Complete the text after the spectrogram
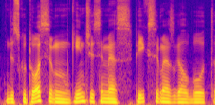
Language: Lithuanian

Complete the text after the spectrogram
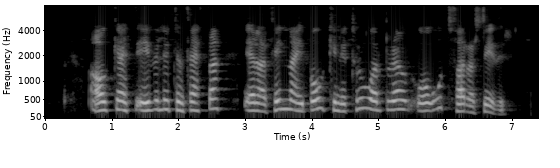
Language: Icelandic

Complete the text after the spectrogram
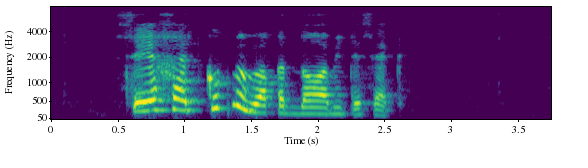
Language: Bashkir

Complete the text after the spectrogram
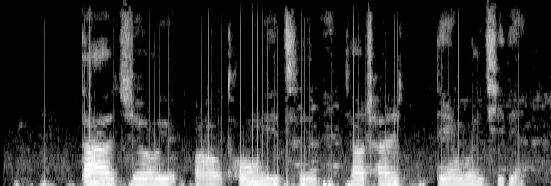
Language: Chinese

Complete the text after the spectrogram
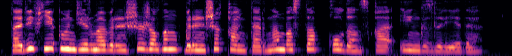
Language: Kazakh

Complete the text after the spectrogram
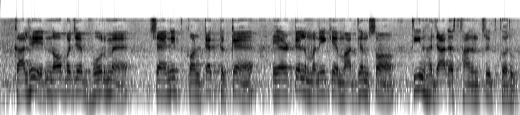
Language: Maithili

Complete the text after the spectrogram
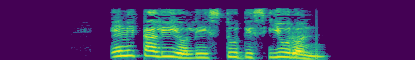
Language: Esperanto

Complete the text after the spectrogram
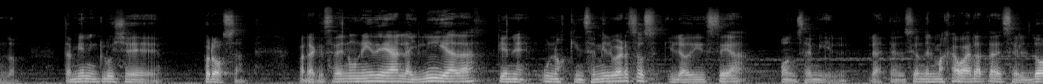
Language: Spanish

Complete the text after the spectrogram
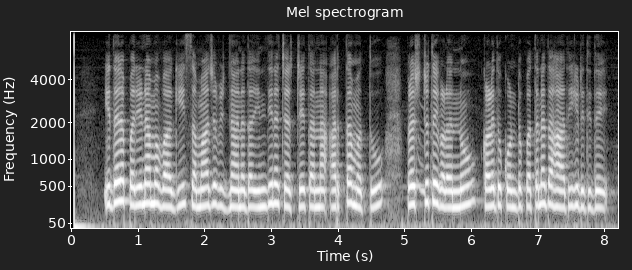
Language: Kannada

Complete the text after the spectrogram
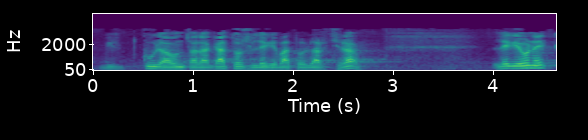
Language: Basque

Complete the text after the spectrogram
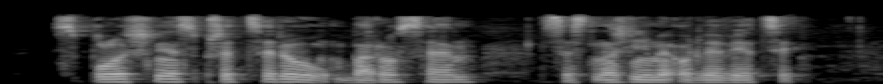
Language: Czech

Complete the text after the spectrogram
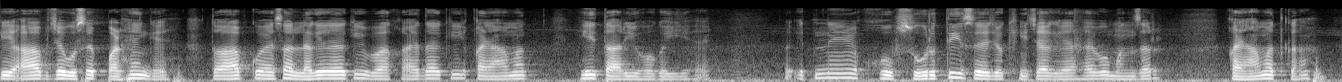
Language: Urdu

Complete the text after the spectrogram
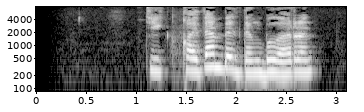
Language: Bashkir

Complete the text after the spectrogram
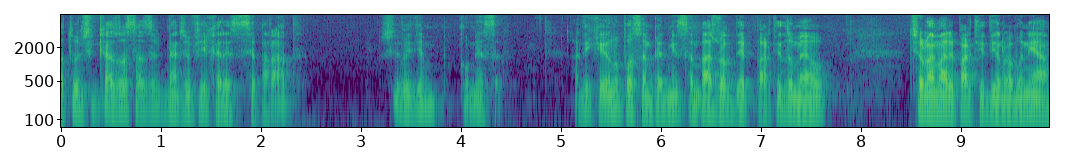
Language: Romanian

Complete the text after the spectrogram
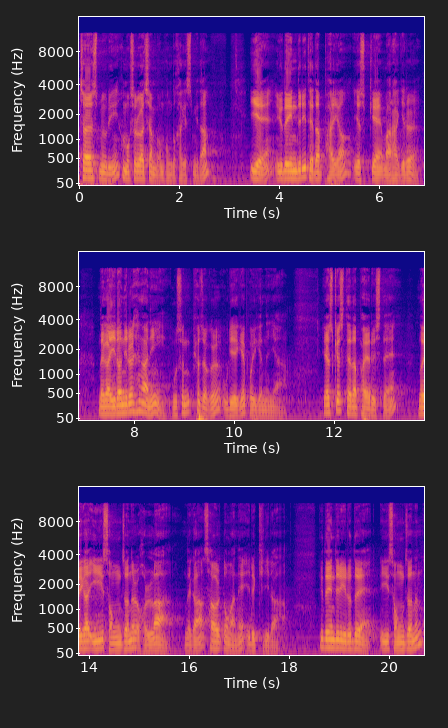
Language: Korean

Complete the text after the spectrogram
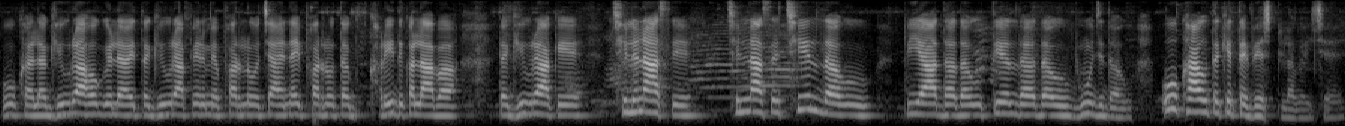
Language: Maithili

